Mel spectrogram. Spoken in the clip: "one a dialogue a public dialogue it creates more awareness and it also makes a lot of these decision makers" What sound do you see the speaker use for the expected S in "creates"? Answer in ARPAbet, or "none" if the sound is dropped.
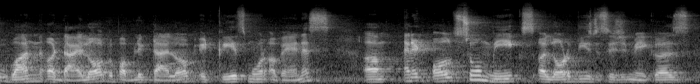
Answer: S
